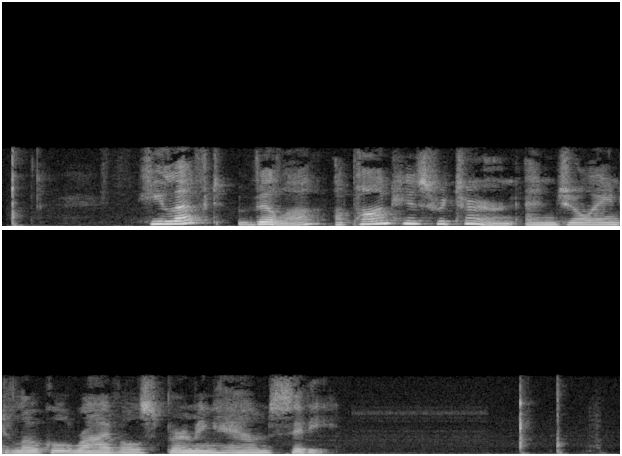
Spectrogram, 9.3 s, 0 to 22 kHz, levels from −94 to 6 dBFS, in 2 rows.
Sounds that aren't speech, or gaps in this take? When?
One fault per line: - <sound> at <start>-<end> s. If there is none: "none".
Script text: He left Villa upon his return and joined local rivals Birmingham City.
none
